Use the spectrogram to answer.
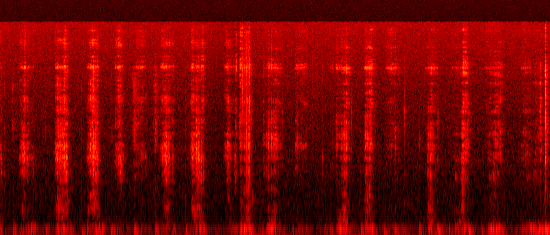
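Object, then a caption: Scratch-art coated paper sheet. A carving chisel scratches lines near the edge of a black-coated scratch-off art paper page resting on a wooden table. Short, raspy scratching strokes repeat in quick bursts, each with a bright, gritty texture, over a steady low hum.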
